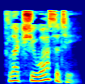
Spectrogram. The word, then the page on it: flexuosity: British English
